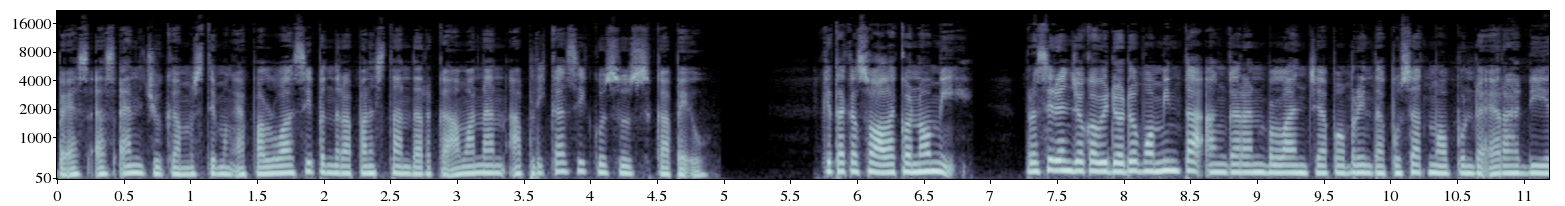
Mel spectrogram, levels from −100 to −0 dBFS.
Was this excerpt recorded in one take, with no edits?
yes; 0 cuts

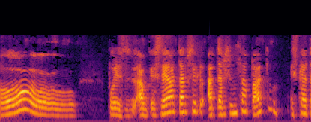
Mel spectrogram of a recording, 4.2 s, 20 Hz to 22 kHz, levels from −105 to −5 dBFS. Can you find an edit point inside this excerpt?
no; 0 cuts

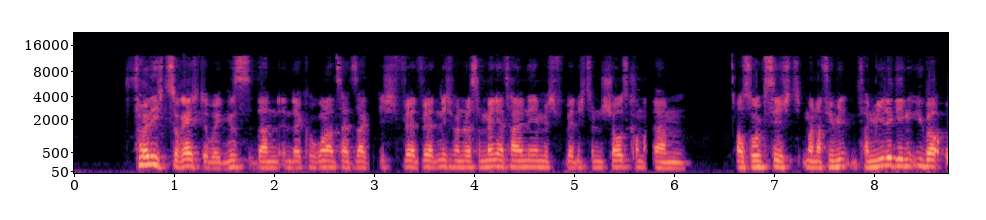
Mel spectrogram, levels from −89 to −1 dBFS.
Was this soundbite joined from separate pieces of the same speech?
yes; 3 cuts; at 3.0 s, 3.4 s, 5.7 s

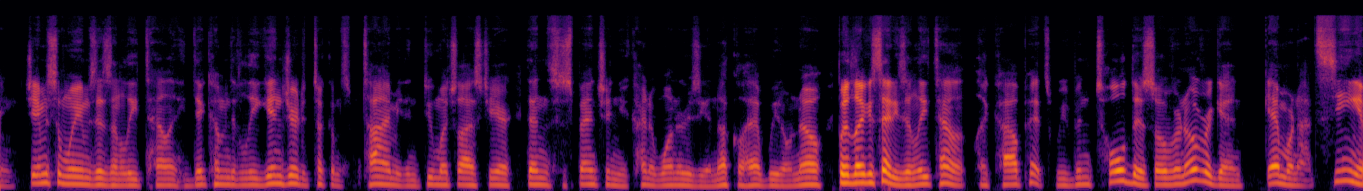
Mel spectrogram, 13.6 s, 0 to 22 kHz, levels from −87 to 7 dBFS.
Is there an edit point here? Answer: yes; 3 cuts; at 5.2 s, 8.3 s, 12.5 s

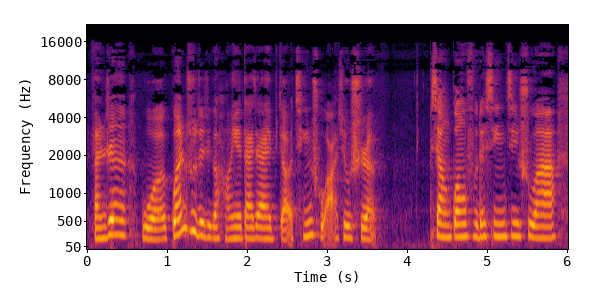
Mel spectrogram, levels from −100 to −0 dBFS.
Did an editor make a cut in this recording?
no; 0 cuts

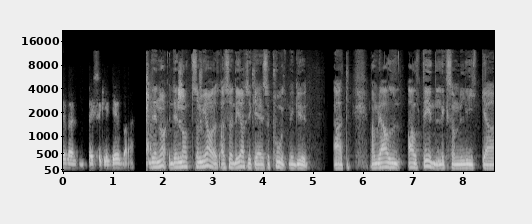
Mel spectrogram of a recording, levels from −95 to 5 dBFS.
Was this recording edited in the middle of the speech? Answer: no; 0 cuts

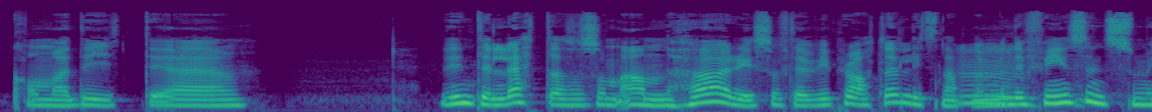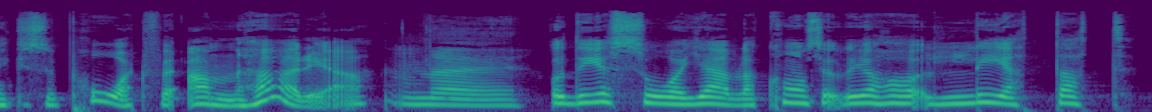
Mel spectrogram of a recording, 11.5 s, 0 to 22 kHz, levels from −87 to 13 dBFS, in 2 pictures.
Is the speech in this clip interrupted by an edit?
yes; 1 cut; at 3.9 s

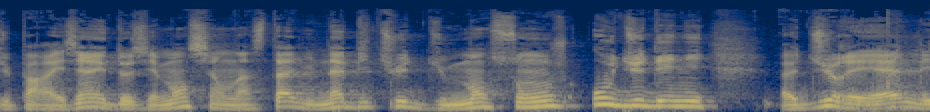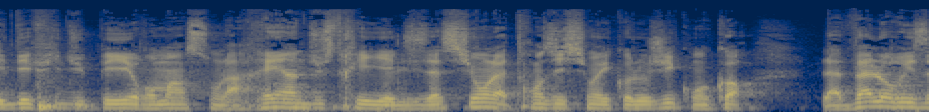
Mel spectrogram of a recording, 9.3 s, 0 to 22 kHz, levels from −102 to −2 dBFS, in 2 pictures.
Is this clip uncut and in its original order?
yes; 0 cuts

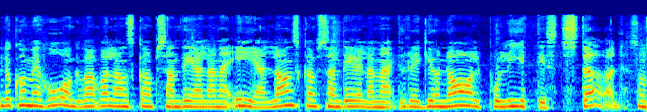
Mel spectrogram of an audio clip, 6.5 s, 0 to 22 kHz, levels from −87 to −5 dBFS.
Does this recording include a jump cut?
yes; 1 cut; at 3.9 s

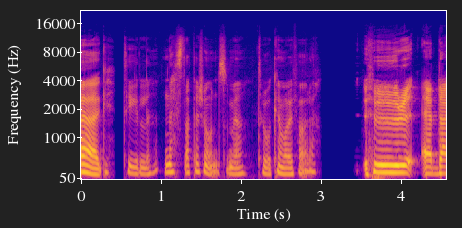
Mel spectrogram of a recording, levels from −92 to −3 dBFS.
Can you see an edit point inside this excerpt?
no; 0 cuts

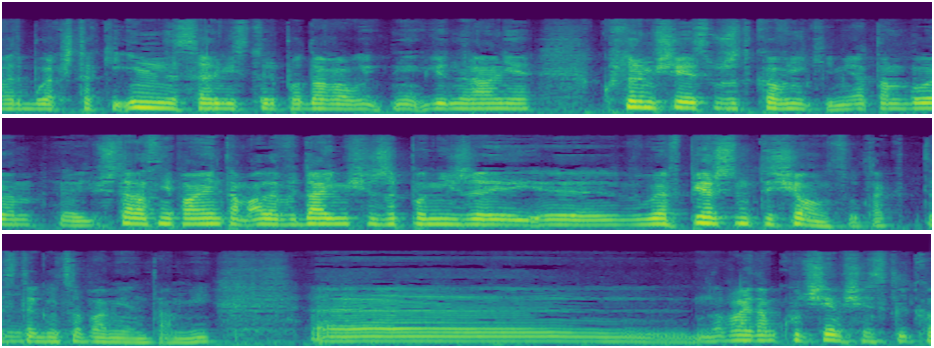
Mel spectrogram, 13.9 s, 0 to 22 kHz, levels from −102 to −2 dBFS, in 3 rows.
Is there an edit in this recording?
yes; 1 cut; at 4.9 s

